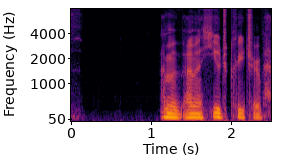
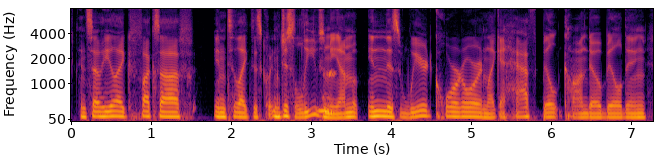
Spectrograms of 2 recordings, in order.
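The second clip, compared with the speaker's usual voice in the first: ordinary delivery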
